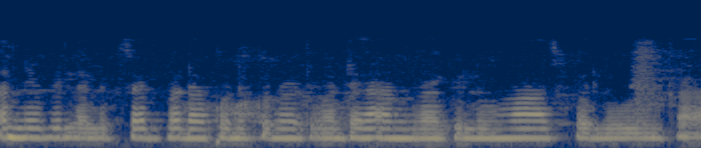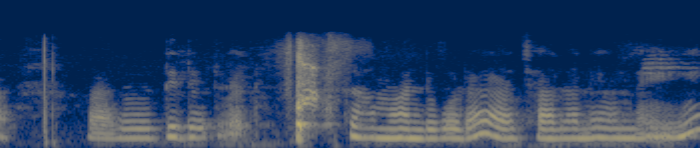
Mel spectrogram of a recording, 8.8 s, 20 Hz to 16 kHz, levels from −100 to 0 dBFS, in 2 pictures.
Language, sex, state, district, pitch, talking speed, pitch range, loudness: Telugu, female, Andhra Pradesh, Srikakulam, 195 Hz, 60 wpm, 190-200 Hz, -40 LUFS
